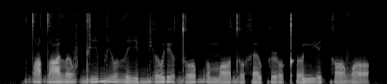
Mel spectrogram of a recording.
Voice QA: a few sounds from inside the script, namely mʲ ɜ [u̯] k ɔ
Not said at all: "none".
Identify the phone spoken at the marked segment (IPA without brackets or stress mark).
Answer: i̯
